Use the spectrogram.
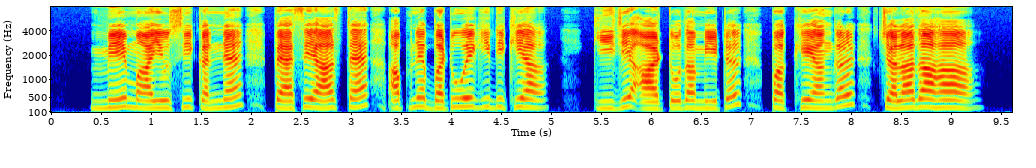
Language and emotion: Dogri, sad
